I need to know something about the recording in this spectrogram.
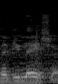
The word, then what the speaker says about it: adulation: That is something like as adulation. You can relate this word with another term, modulation. These two have the same pronunciation. Adulation, modulation.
